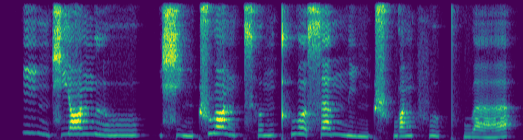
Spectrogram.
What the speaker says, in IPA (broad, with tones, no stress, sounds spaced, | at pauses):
i˥˩ ŋ ɕ j ɑ˥ ŋ l u˥ | ɕ i˨˩ ŋ ʈ͡ʂ w ɑ˥˩ ŋ t͡sʰ ʊ˧˥ ŋ t̪ʰ w ɔ˥˩ s ä˥ n̪ i˨˩ ŋ ʈ͡ʂʰ w ɑ˦ ŋ f u˧˥ pʰ w ä˨˩˦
